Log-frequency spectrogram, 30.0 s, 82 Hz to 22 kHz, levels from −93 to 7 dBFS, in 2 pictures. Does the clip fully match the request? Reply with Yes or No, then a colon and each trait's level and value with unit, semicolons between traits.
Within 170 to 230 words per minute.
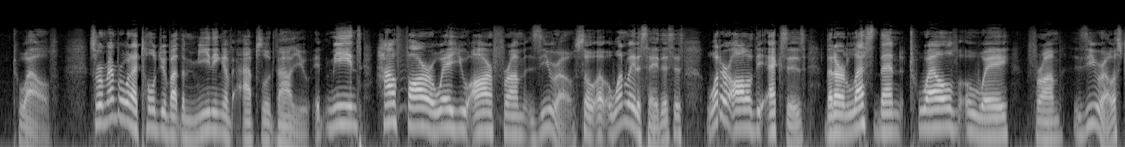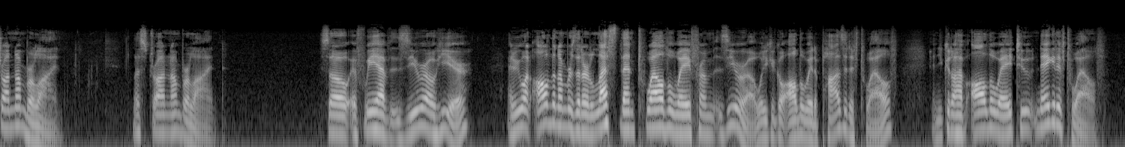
Yes: average, 190 wpm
